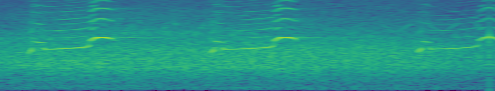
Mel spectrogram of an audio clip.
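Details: In summer in Finland, a Eurasian curlew walking behind tall grass gives loud, sharp rising alarm calls about once a second at an approaching person, suspected to be warning them off a nearby nest, over steady wind-like noise.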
